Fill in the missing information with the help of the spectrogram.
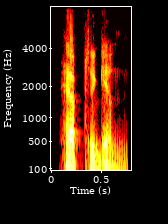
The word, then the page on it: heptagon: American English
